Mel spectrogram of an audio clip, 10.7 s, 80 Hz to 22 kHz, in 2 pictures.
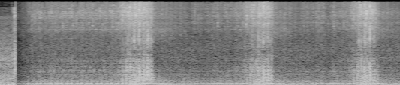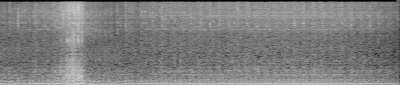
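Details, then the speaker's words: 2004–2008 Ford F150 after replacing corroded fuel pump driver module (above spare tire) for P1233 stall/no-start; steady, even low idle holding without stumbling, a few brief whooshes, fuel pressure not dropping; running fine. "O motor está em marcha lenta. A pressão de combustível não está caindo."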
